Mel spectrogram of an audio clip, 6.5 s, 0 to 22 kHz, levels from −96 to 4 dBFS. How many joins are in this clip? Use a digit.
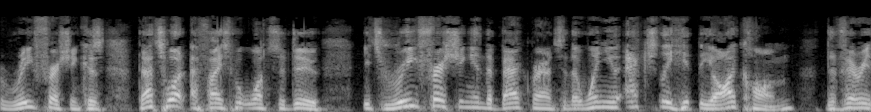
0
